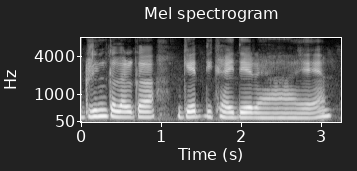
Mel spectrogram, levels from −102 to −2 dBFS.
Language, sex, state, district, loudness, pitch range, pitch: Hindi, female, Nagaland, Kohima, -13 LUFS, 175-205 Hz, 190 Hz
